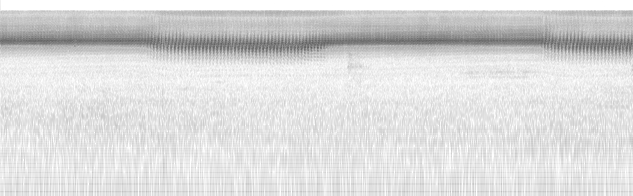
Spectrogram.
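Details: Orange cicada belting out its mating call from a lichen-covered old deodar trunk, forest at Jabbarkhet, Uttarakhand, India; an unbroken piercing buzz that dips lower, rises, then dips again near the end, with abdomen-driven modulation.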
